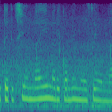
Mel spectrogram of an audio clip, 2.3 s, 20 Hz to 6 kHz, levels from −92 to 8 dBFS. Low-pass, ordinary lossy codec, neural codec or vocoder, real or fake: 5.4 kHz; none; none; real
